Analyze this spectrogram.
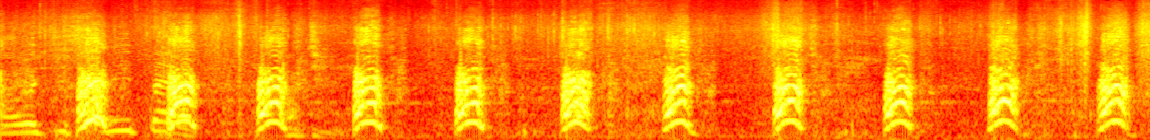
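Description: Leashed police dog barking steadily, about two barks a second, as it holds a man at bay.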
